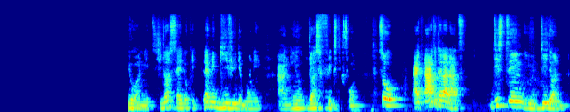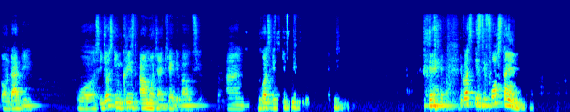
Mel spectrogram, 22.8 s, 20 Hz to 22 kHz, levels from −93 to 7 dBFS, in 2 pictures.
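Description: Speech clip with an audio dropout to silence already under way at the start, lasting until 2.56 s: pure silence with no room tone, likely from lost input.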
